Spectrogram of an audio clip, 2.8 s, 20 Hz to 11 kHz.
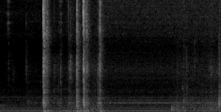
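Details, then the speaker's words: Sharp clicks of the transport keys, then a smooth steady whir as reels fast-forward on a TEAC RH500 cassette deck with auto cassette load, whose transport belt had come off; working properly. "Yep, it's doing something. Okay, fast forward."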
